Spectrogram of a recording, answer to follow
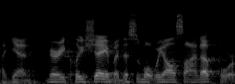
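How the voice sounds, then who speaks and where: A man at a very fast pace, medium in pitch. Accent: American. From San Francisco, California, then Louisiana. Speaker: firefighter. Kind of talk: casual chat. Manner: loud; animated.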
